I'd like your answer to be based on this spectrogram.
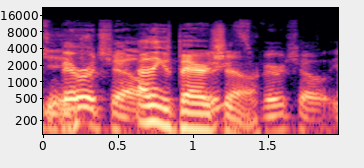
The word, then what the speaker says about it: Baruchel: Jay Bruchnell's great in it. Jay Bruchnell? Am I saying it right? – I think it's Baruchel. Yeah, he's Canadian.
